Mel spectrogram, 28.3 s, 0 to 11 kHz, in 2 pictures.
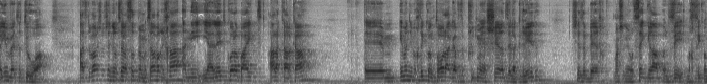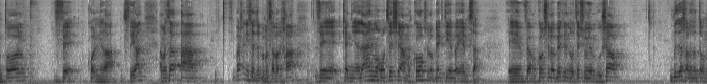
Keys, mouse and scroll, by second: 1.0 Tab, 1.4 a, 2.6 g, 4.9 KP_1, 6.6 g, 12.5 g, 15.3 Tab.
